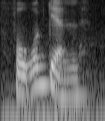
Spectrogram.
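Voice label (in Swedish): "fågel", swedish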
